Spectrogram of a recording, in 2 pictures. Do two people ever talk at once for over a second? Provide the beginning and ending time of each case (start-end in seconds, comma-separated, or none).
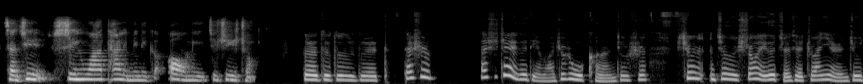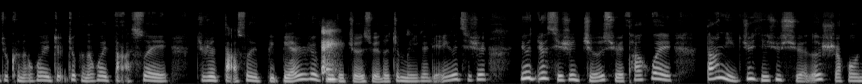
none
